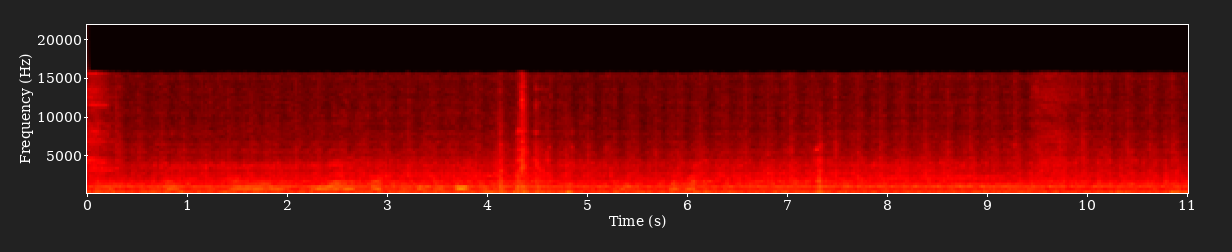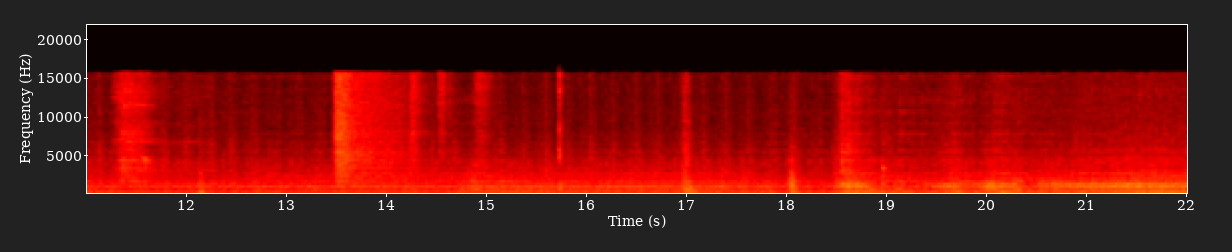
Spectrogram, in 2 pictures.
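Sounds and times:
air brakes hissing: 0.0s - 0.4s, 9.4s - 10.0s, 11.2s - 12.2s, 13.4s - 15.0s
truck engine running low: 0.0s - 22.0s
compressed air hissing: 13.4s - 14.4s.

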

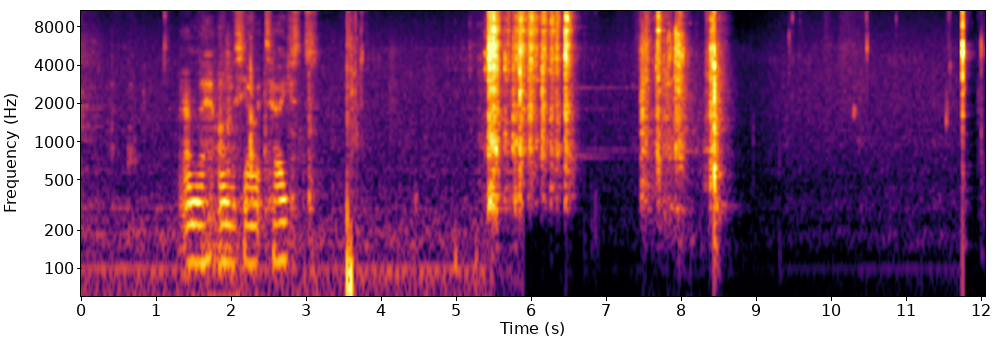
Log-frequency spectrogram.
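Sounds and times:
cutlery jangling in a drawer: 5.4s - 6.6s.

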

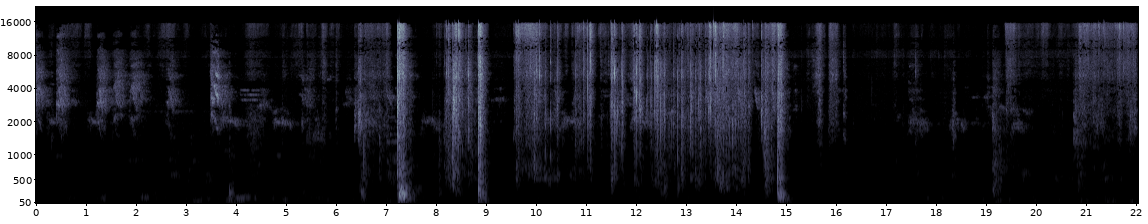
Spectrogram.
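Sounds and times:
plastic packaging crinkling: 8.1s - 15.0s, 19.4s - 22.0s.

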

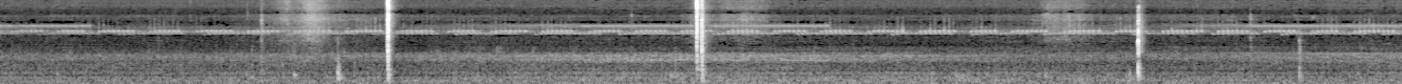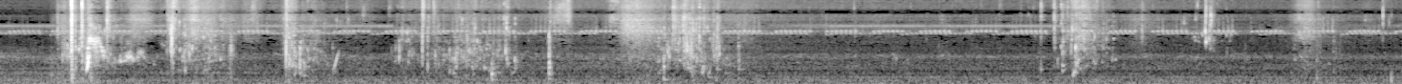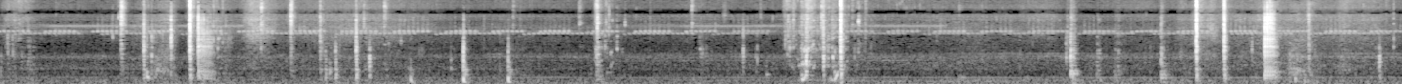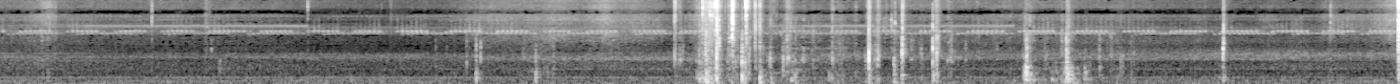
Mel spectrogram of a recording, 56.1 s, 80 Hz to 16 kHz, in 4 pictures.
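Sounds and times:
insects chirring: 0.0s - 56.0s
fishing gear rustling and clicking: 46.8s - 51.9s.

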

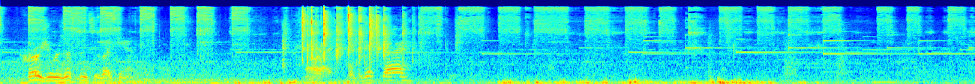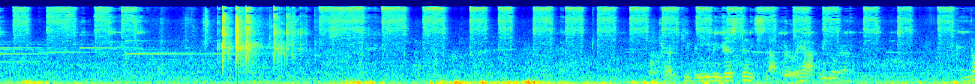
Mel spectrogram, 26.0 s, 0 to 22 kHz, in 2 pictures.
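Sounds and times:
aerosol can spraying: 4.0s - 10.4s, 16.0s - 22.9s
light ringing chime tones: 7.7s - 15.9s, 22.6s - 26.0s.

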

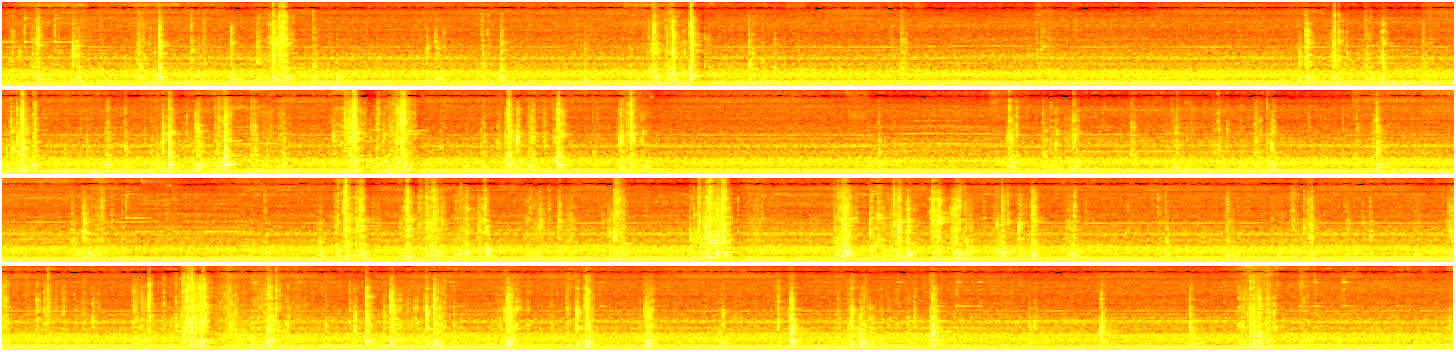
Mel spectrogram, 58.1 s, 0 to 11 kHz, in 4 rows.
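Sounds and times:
tractor diesel engine running: 0.0s - 58.0s
backhoe metal knocks and clanks: 12.6s - 21.2s, 31.5s - 58.0s.

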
